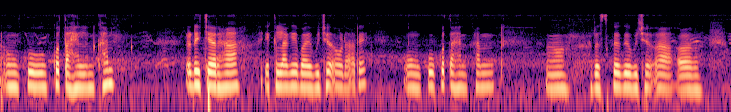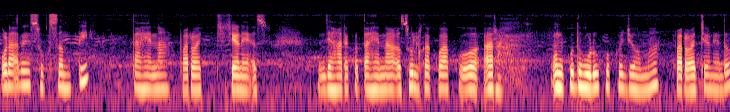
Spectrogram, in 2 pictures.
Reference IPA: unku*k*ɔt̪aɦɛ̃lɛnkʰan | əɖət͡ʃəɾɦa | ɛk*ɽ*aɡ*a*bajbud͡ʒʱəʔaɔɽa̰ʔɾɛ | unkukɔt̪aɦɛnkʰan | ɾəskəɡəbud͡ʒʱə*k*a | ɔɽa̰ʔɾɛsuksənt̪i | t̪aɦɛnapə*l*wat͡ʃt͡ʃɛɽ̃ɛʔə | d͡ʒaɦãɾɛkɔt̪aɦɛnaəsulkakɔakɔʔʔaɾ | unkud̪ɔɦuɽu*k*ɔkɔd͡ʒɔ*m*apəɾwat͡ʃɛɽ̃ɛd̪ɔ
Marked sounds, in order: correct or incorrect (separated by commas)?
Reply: correct, incorrect, incorrect, incorrect, incorrect, correct, correct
